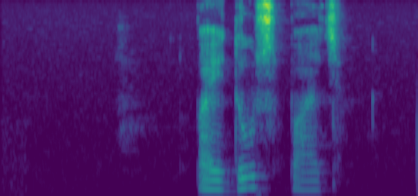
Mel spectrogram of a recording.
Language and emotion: Russian, neutral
